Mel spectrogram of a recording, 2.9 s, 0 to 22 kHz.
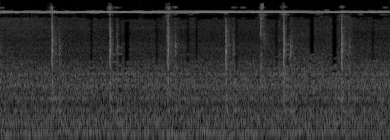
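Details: Diesel heater in a non-insulated two-man ice hut, around -5: sharp light dosing pump ticks about twice a second, evenly spaced over a steady hum, pulsing normally.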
